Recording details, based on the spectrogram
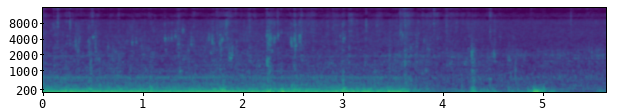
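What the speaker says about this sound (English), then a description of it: "See, you can see it splashing over there, and it's going down into the spin basket and automatically draining." Water splashes inside a portable washing machine and drains down into its spin basket. A steady motor hum runs beneath the splashing, then cuts out partway through, leaving a few irregular, close-up sloshes and trickles.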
